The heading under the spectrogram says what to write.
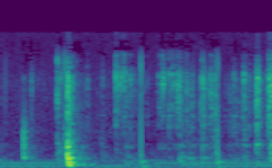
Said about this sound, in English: I'm sorry, but I'll have to lock your door.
